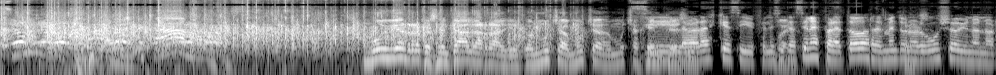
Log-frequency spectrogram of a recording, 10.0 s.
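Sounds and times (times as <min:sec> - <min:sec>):
audience applause: 0:00.0 - 0:06.1
speech: 0:03.7 - 0:09.9.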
